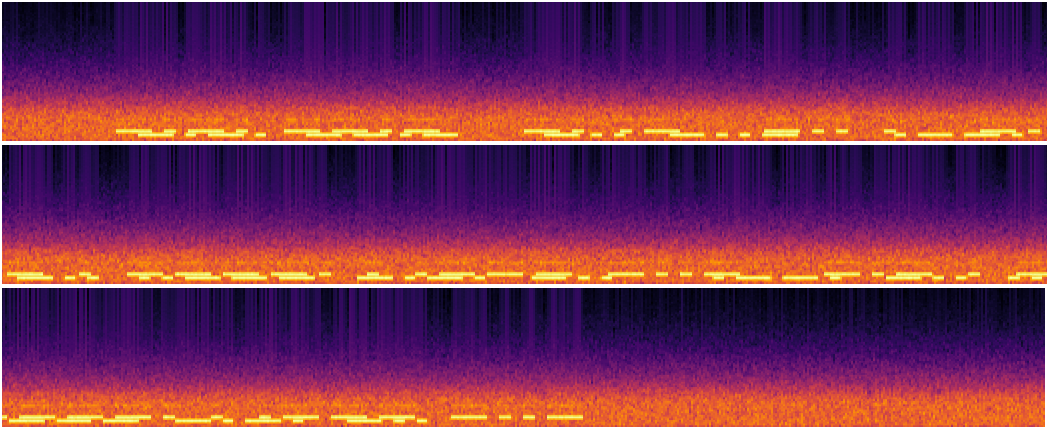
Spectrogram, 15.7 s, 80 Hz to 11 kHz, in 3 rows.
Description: Morse code, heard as two keyed tones, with radio static. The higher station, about 20 wpm, 910 Hz: CQ NA DE KE9EJX KE9EJX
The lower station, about 21 wpm, 630 Hz: CQ DX PD2CD PD2CD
